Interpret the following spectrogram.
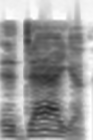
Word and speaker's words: Idalia: They make it so it's hard to pronounce, but this is Idalia. Idalia, that's what it is.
